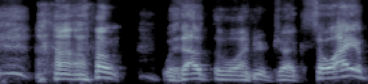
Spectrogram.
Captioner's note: laughs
